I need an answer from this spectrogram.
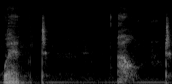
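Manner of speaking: whispered, fading to nothing; whispered ending. A narrator's reading. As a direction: breathe the last words out. Story's hushed ending.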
